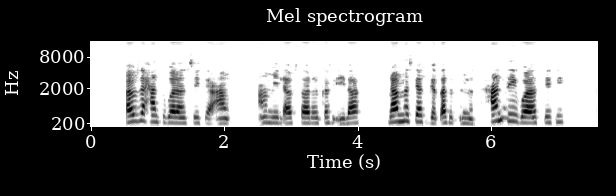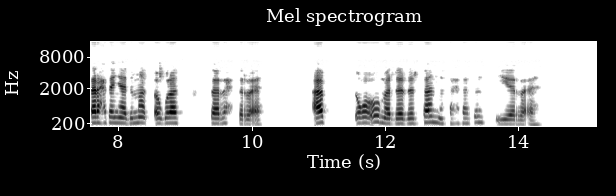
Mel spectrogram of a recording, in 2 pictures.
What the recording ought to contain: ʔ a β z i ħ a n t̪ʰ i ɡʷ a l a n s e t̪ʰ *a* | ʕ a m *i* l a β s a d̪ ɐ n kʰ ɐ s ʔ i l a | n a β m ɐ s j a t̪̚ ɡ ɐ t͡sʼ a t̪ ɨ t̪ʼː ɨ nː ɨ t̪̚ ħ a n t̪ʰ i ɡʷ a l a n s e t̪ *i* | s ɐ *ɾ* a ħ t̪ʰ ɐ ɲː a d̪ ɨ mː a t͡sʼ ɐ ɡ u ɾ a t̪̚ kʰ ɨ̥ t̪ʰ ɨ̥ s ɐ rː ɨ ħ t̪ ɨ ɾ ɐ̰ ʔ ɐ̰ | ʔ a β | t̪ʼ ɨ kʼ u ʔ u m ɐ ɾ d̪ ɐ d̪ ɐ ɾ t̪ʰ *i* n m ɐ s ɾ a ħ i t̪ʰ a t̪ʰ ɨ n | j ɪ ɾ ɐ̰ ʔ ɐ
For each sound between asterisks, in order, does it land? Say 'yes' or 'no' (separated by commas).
no, yes, yes, yes, no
